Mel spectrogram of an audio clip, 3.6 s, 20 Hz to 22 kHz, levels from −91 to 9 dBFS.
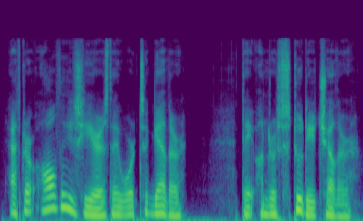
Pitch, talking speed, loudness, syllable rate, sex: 115 Hz, 180 wpm, -18 LUFS, 6.6 syllables/s, male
